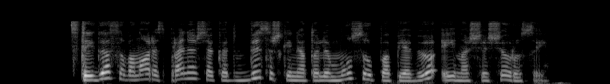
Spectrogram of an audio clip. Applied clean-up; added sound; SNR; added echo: neural mask model Resemble Enhance denoiser.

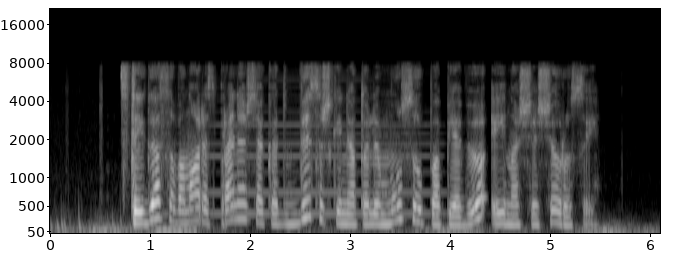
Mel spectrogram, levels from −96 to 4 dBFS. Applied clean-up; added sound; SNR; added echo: none; Thunder + Bowed string instrument; 19 dB; none.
